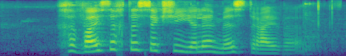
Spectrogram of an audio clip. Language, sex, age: Afrikaans, female, 21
